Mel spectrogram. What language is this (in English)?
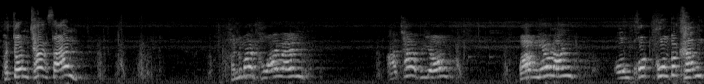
Thai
